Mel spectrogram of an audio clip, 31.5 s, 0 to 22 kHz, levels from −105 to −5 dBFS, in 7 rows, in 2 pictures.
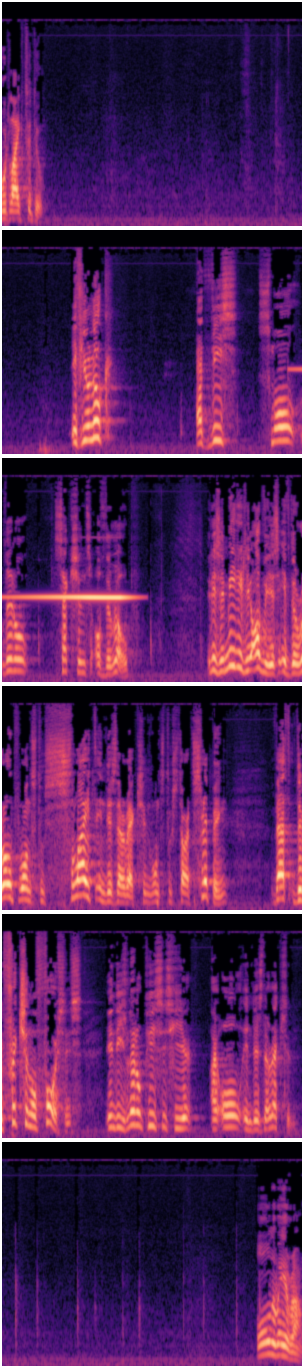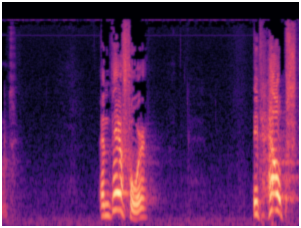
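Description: From 8.78 to 11.19 s the microphone-loudspeaker loop exceeds unity gain at 1.7 kHz, a loudspeaker feedback squeal swelling until it rises above the sound.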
